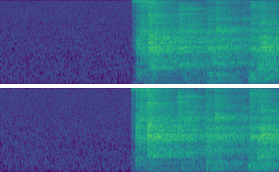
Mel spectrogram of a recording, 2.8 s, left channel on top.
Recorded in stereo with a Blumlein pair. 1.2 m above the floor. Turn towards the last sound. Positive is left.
turn(degrees=-20)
